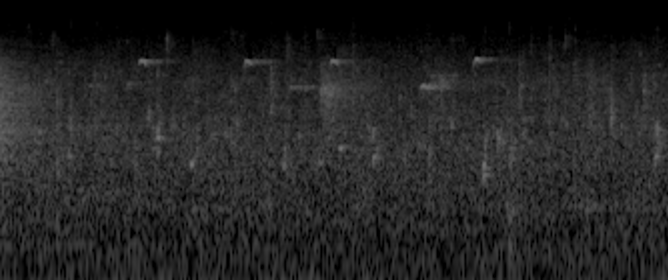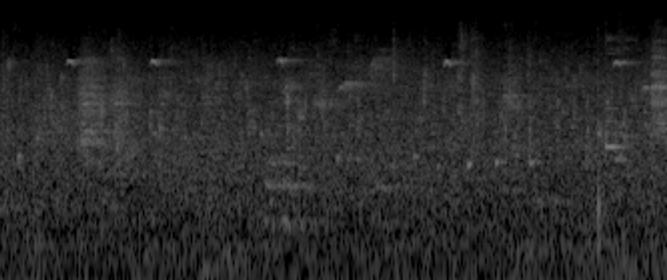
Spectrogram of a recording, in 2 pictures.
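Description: Near silence: faint outdoor ambience with short, high bird chirps repeating every second or so.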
